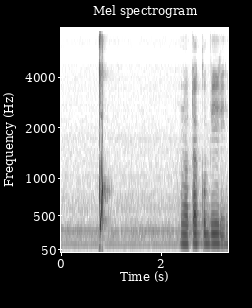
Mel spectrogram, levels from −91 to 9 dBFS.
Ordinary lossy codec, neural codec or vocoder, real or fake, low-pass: none; none; real; 7.2 kHz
